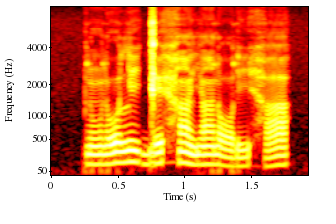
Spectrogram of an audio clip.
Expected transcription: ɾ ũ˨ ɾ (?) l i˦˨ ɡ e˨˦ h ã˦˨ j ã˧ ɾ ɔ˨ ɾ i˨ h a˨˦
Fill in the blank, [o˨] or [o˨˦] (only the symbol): o˨˦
